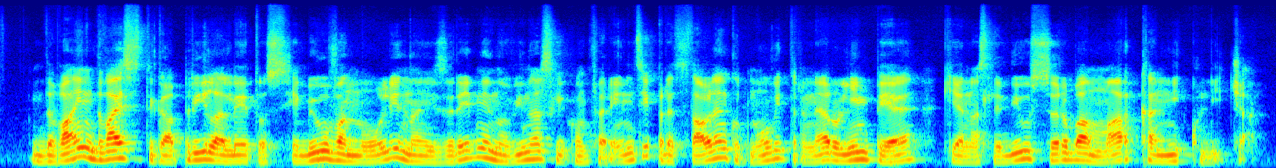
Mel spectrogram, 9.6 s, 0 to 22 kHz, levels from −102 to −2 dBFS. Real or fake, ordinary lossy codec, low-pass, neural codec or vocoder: fake; none; 19.8 kHz; codec, 44.1 kHz, 7.8 kbps, DAC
